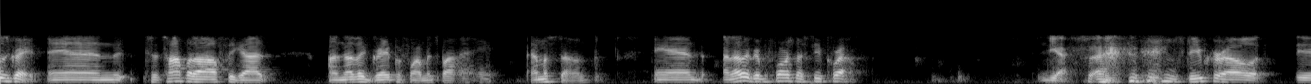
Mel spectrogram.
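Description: Speech smears, stretches and fades out at 1.32–1.46 s just before "to top it off", 4.50–4.99 s between "got another great performance" and "emma stone", 8.60–8.73 s after "performance by steve carell", and 11.54–11.63 s. These are lost AMR speech frames: the decoder repeated its last good settings with falling gain.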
